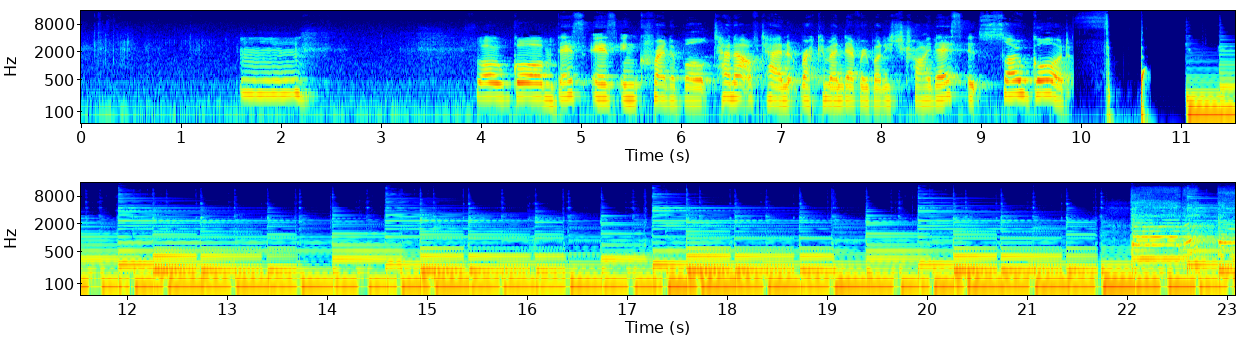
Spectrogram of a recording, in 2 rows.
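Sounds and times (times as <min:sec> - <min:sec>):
pop sound effect: 0:10.2 - 0:10.8.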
